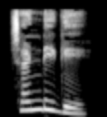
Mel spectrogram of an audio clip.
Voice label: "ಚಂಡಿಗೆ", kannada

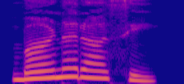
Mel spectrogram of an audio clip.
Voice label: "ಬಾಣಾರಸಿ", Kannada

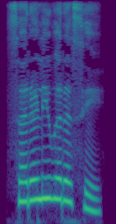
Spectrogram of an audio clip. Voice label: "ಸರಳಿವರಸೆ", Kannada

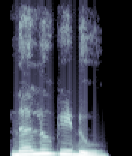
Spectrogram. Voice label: "ನಲುಗಿಡು", Kannada

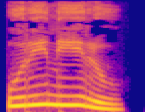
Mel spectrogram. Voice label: "ಉರಿನೀರ್", kannada

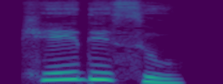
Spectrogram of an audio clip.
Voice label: "ಖೇದಿಸು", Kannada

